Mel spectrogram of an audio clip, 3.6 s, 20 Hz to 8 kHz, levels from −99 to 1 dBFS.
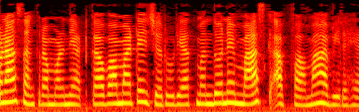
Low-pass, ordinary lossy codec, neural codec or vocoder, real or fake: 7.2 kHz; none; none; real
